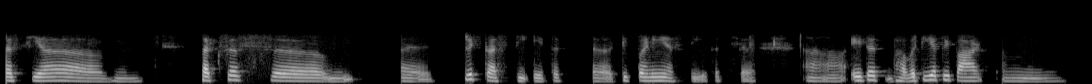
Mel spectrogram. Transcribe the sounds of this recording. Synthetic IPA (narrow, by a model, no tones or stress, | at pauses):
t̪ɐsjɐ | sɐkses | ʈɾɪkɐst̪iʔeːt̪ɐt̪ | ʈipɐɳ̃iːɐst̪ḭḛt̪ɐt̪jɐ̰ | eːt̪ɐt̪bʱɐʋɐt̪ijɐpipaːʈ̚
